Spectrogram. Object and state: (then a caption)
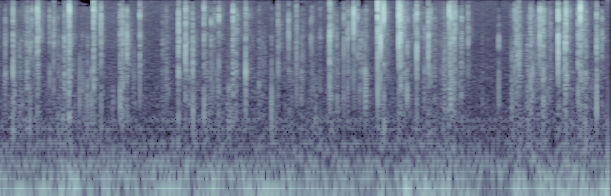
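Plastic bag of jelly beans. Fingertips press, rub and scratch at a full clear plastic bag of jelly beans lying flat on fabric, working the beans through the crinkly film. The result is a steady, dense stream of crinkling with quick bright crackles and soft crunches over a low, muffled rumble.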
